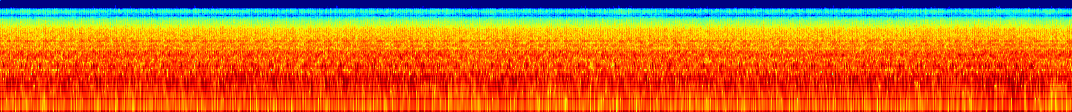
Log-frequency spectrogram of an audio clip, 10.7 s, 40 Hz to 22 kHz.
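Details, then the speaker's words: Brockway 358 truck, Cummins 555 diesel, after valve adjustment and tightening loose injectors and intake valves: steady idle, dense uniform clatter, no misses or loose ticking; healthy and much better than before. "i'll be honest with you it sounds so much freaking better all i did was literally all that i really did was we just adjusted whatever injectors were loose and uh tightened up pretty much all the intake valves"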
